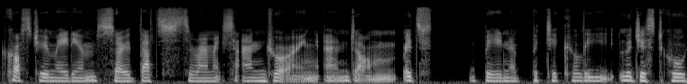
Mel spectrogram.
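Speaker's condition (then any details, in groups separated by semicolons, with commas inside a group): Profound deafness, progressive hearing loss, cochlear implants; born with moderate hearing loss about 30-40%, detected at three, total loss in 20s, bilateral cochlear implants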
